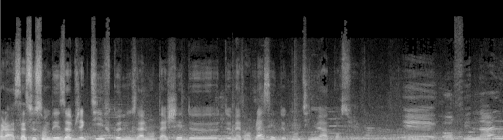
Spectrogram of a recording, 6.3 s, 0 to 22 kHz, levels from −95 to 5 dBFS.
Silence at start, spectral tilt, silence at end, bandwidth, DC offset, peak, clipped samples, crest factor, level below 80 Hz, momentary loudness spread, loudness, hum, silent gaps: 0 s; -4 dB/octave; 0 s; 19 kHz; under 0.1%; -2 dBFS; under 0.1%; 20 dB; -54 dBFS; 13 LU; -21 LUFS; none; none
